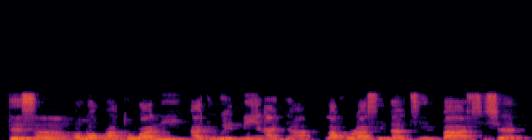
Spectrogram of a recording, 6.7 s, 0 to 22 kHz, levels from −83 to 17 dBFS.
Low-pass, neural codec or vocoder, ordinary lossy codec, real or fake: 7.2 kHz; none; none; real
